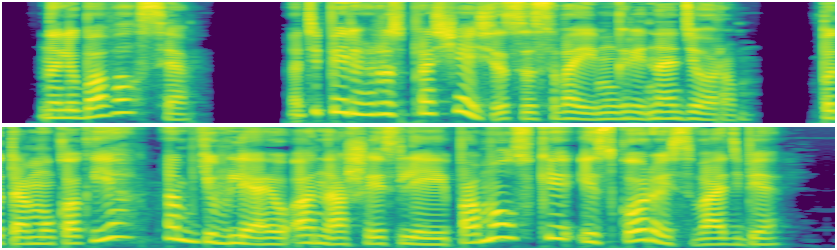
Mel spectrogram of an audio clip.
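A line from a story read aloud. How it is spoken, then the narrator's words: Calm, matter-of-fact tone. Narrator (Russian): спокойным и будничным тоном произнес ректор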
